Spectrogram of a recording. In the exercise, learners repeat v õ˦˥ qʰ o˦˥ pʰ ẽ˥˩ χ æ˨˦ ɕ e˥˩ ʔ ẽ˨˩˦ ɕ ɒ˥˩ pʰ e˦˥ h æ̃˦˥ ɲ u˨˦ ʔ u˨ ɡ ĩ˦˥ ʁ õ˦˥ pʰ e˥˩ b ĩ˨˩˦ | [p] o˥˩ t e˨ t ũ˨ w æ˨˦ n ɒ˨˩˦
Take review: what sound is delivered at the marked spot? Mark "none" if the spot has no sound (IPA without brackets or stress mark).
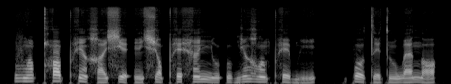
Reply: p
